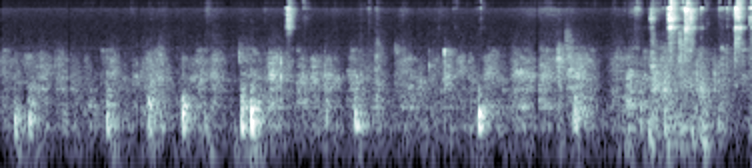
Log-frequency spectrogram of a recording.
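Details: Alaskan Malamutes wrestling and rolling around together indoors at home, one apparently named Moose; soft huffing grunts, whimpers and pants in irregular bursts, roughly every two seconds, with a person's voice asking about the wrestling.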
